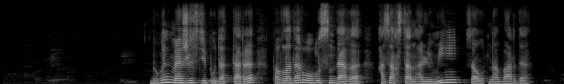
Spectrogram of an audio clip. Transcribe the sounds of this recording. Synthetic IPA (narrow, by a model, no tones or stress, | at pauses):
bʏɡʲɪnmæʒlɪsd̪ʲeput̪̬ɑt̪ːɑɾəpʰavlˠad̪ɑɾwo̞blˠəsənd̪ɑʁəqʰɑzɑqst̪ɑnaluminijzɑwət̪ənɑbɑɾd̪ə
